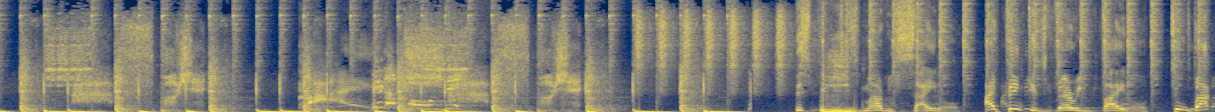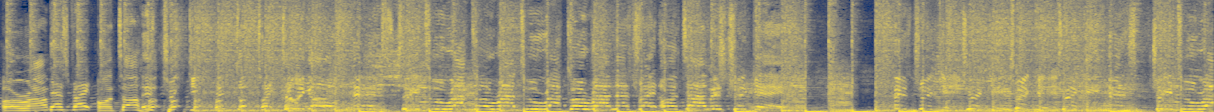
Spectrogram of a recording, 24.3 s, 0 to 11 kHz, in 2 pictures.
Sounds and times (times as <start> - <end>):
Rhythm and blues: 0.0 - 24.2
Dance music: 3.0 - 9.3, 9.9 - 24.2.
